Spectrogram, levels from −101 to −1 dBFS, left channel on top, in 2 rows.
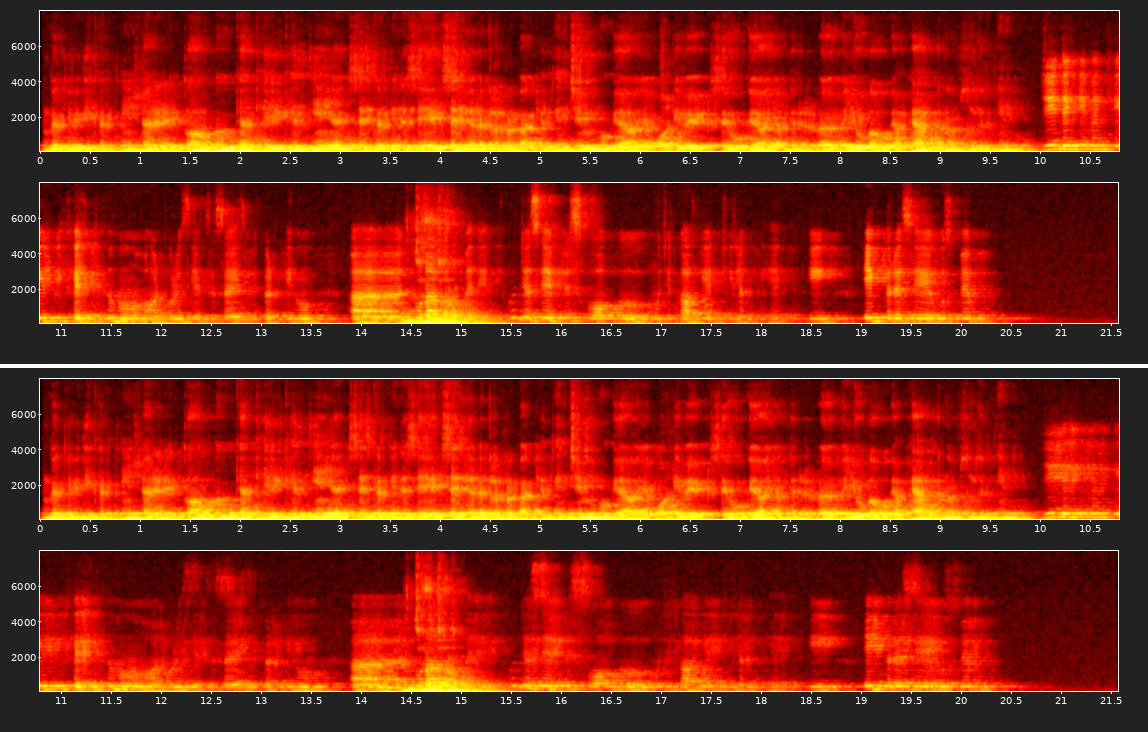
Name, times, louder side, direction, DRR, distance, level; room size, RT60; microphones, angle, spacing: voice 1, 0.0-9.7 14.4-15.0, right 1 dB, 5° right, 0 dB, 7.6 m, -22 dB
voice 2, 10.0-13.5 13.9-18.2 18.5-18.6 19.0-20.1, left 1 dB, 70° left, 4 dB, 6.2 m, -31 dB
25.5 x 19.5 x 8.0 m, 0.92 s
head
